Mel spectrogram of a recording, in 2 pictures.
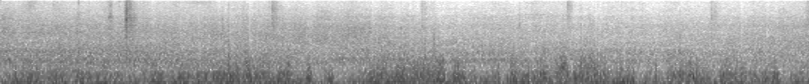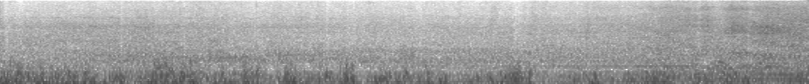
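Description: Wind buffeting the action camera's microphone: an uneven low rumble that keeps rising and falling.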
